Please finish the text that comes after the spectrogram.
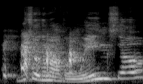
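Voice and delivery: real laughter in the words; laughing question. Real, not acted. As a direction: ask while cracking up. Cracking up over the snack mix-up.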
